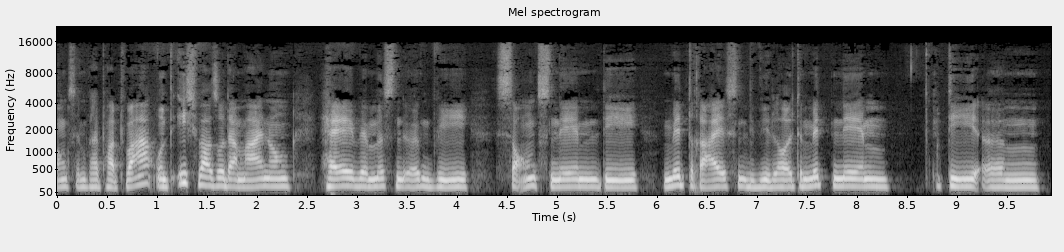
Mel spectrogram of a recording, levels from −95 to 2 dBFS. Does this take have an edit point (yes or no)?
no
